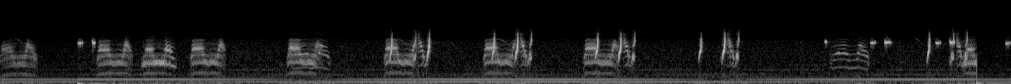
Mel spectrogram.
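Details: A female quail calls in the morning, giving a string of nasal, quacking notes about once a second, followed by sharper high chirps and short whistled notes, all over a steady background hum.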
